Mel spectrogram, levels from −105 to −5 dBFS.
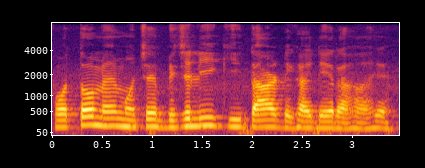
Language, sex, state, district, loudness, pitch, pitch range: Hindi, male, Arunachal Pradesh, Lower Dibang Valley, -16 LUFS, 140 Hz, 130-155 Hz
